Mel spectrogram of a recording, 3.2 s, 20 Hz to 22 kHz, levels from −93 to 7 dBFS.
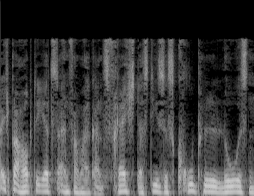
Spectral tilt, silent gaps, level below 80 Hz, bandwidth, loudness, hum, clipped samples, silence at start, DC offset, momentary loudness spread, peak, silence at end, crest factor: -6.5 dB/octave; none; -44 dBFS; 10 kHz; -20 LUFS; none; under 0.1%; 0 s; under 0.1%; 7 LU; -2 dBFS; 0 s; 16 dB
